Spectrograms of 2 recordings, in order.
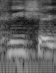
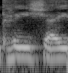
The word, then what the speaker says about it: Kléshay: So that but cliche is how you pronounced it with the accent.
